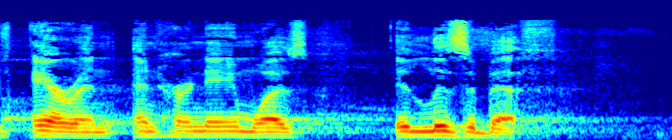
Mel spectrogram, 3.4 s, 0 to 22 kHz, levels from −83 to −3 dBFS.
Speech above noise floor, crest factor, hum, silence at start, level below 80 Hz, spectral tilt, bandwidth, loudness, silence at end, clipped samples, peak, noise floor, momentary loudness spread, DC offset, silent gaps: 34 dB; 16 dB; none; 0 s; -60 dBFS; -5 dB/octave; 12.5 kHz; -20 LUFS; 0.6 s; under 0.1%; -4 dBFS; -53 dBFS; 14 LU; under 0.1%; none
